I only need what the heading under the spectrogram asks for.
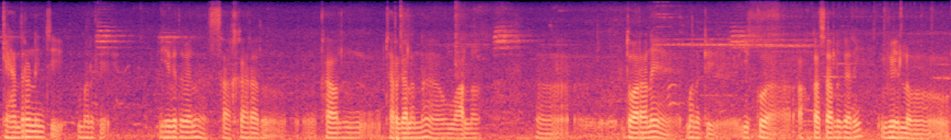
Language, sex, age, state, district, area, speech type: Telugu, male, 30-45, Andhra Pradesh, Alluri Sitarama Raju, urban, spontaneous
